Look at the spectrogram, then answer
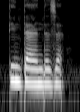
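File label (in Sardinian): "t'intendes", female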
